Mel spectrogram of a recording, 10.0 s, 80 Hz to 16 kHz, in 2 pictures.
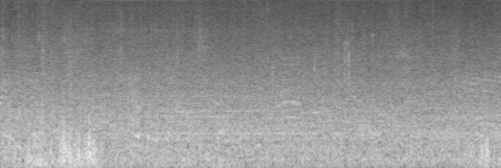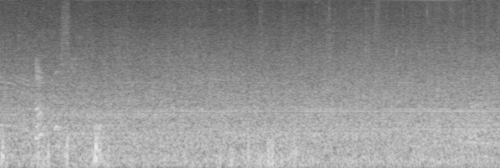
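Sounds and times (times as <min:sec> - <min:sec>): wind on microphone: 0:00.0 - 0:01.2.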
